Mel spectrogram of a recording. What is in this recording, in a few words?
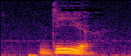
"dier", Dutch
